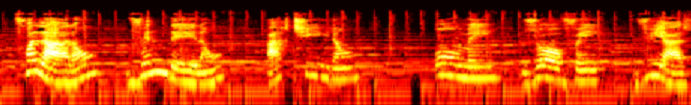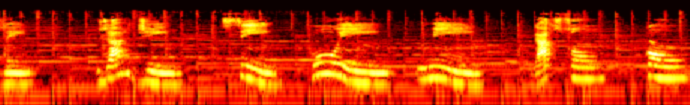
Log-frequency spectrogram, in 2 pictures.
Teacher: Fíjate que yo nunca cerré los labios. · En portugués la M final no se pronuncia. En realidad lo que se pronuncia es una vocal nasal. Así que todas las palabras que tengas en M, no cierres la boca y trata de pronunciarlas de esta manera.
